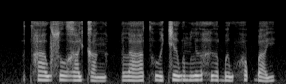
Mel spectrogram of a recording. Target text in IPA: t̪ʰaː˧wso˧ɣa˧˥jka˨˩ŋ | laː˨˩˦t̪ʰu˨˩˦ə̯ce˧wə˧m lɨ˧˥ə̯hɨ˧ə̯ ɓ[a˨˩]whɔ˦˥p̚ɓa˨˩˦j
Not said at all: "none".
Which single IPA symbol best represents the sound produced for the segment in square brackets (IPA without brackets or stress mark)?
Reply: ə˨˩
